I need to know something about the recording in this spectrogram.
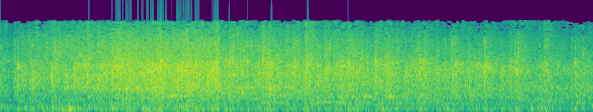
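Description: An audience applauds steadily to welcome a speaker, a dense wash of many hands clapping that starts right away and stays loud and full for several seconds without any voices breaking through.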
